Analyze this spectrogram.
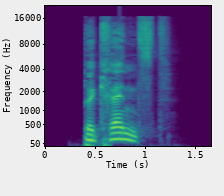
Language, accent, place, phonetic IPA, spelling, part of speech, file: German, Germany, Berlin, [bəˈkʁɛntst], bekränzt, verb, De-bekränzt.ogg
- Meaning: 1. past participle of bekränzen 2. inflection of bekränzen: second/third-person singular present 3. inflection of bekränzen: second-person plural present 4. inflection of bekränzen: plural imperative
